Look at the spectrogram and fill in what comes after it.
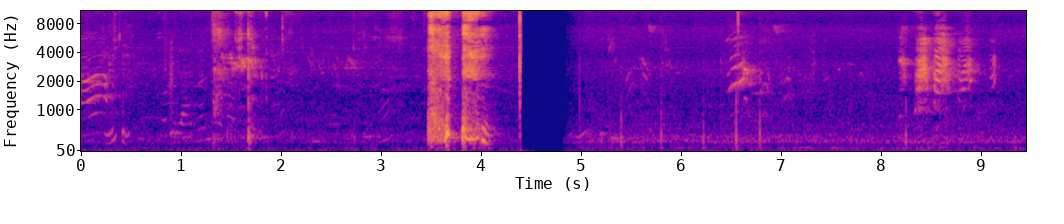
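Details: Cough from a child said to be skipping practice because of coughing: a short burst of two or three coughs, with quiet talk and outdoor sounds around it.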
